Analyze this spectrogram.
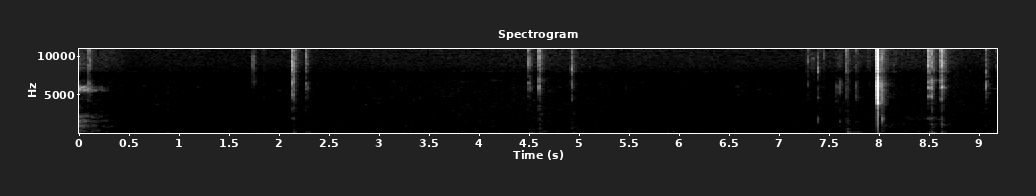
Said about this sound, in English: I am going to um hang on, I have to type something. Um, what I think I'm going to do is um hang on, I can't talk while typing. Hang on.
